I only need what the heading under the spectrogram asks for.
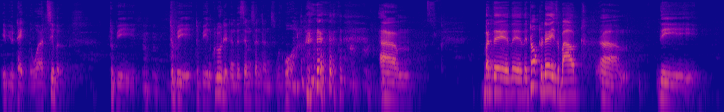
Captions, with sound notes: if you take the word civil to be included in the same sentence with war. (laughs) But the talk today is about the,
